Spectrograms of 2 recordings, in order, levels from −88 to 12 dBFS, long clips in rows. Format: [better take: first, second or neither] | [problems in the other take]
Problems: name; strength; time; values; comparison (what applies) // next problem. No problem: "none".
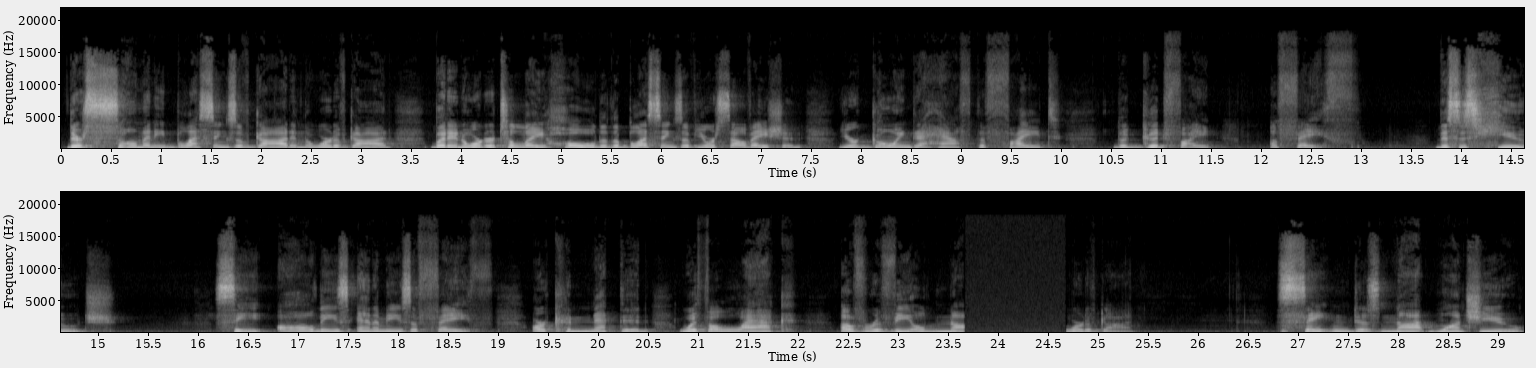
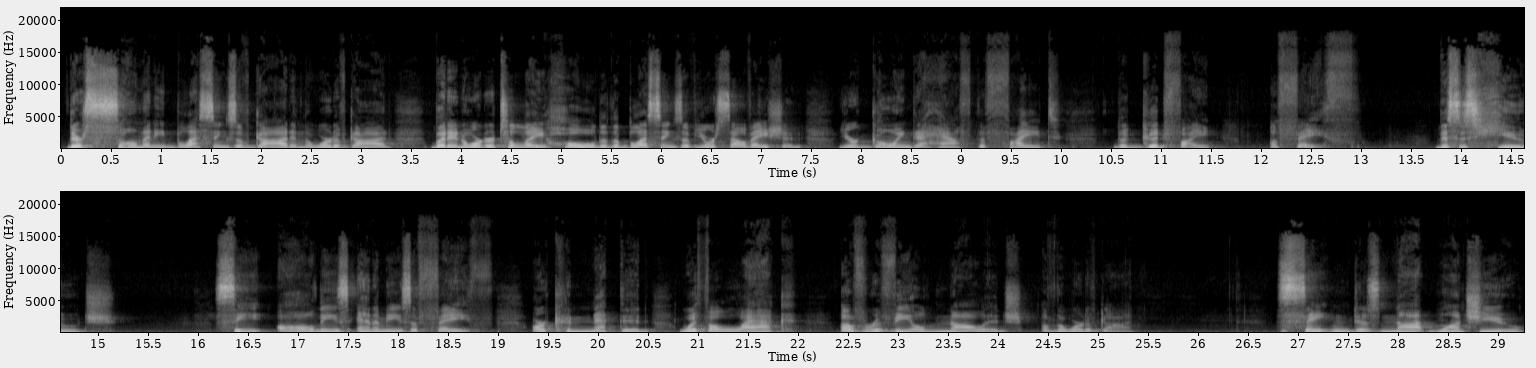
second | audio cutting out; at 24 s for 1 s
